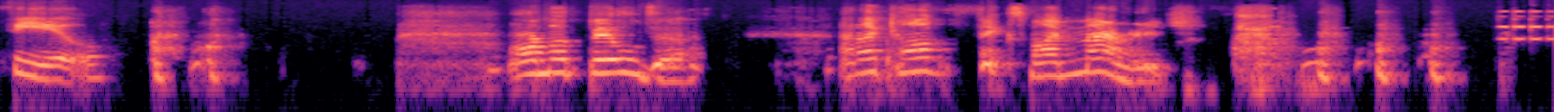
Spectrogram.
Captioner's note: sobbing; timer rings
